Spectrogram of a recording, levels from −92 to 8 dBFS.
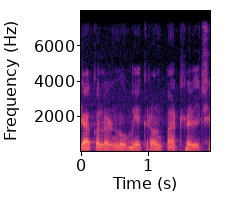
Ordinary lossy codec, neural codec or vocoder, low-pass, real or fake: none; none; 7.2 kHz; real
